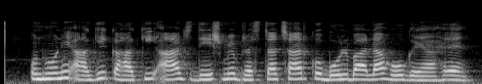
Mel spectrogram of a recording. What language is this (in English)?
Hindi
